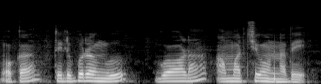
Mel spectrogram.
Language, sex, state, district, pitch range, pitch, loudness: Telugu, male, Telangana, Hyderabad, 135-155 Hz, 145 Hz, -14 LUFS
